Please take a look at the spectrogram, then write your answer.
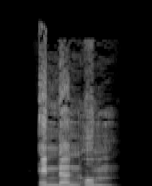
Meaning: inflection of umändern: 1. first/third-person plural present 2. first/third-person plural subjunctive I
- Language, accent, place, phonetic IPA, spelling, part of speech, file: German, Germany, Berlin, [ˌɛndɐn ˈʊm], ändern um, verb, De-ändern um.ogg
